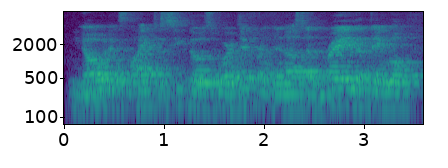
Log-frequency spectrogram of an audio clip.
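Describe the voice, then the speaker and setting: A man, a pastor, preaching a measured sermon that swells on key phrases and falls soft at the ends of lines. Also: on the high side, flat delivery. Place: large church sanctuary. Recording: echoey church from far off, faint hiss.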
